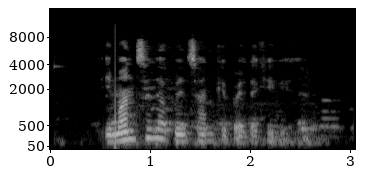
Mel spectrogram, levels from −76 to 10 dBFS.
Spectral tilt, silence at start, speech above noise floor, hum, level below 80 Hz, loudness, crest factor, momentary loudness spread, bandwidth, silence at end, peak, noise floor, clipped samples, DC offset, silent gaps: -4 dB/octave; 0.55 s; 30 dB; none; -60 dBFS; -25 LUFS; 22 dB; 18 LU; 10.5 kHz; 0.2 s; -4 dBFS; -56 dBFS; under 0.1%; under 0.1%; none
